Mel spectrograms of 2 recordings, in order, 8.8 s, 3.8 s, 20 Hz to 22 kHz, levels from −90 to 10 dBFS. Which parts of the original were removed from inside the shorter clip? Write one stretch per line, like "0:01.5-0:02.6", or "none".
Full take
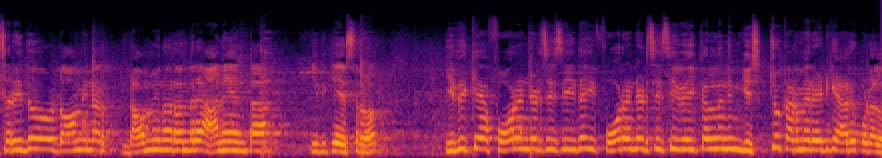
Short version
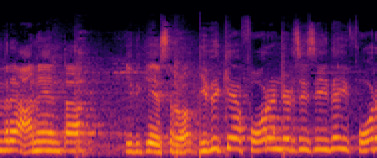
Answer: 0:03.8-0:04.4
